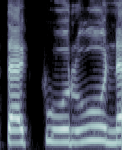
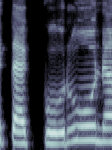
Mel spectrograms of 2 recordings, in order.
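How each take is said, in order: First: तकफुरून slow, final नून kept short; correct tajweed reading. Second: तकफुरून with the नून stretched like an added alif; demonstrating the mistake in तकफुरून; wrong drawn-out reading. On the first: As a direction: say तकफुरून without stretching the नून. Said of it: "नून को लंबा नहीं करना". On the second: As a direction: open the mouth wide on तकफुरून's end. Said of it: "अगर हम इसको ऐसे पढ़ेंगे". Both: Shown as a demonstration.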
